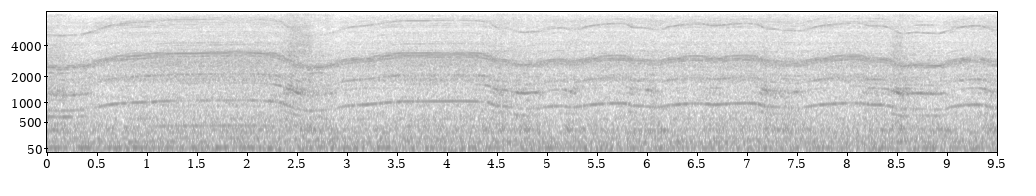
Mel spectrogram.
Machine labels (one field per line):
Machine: pump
